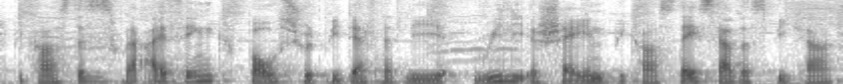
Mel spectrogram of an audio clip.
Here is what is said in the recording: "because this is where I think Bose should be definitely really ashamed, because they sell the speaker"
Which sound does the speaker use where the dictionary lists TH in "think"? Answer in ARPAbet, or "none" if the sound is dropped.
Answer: TH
